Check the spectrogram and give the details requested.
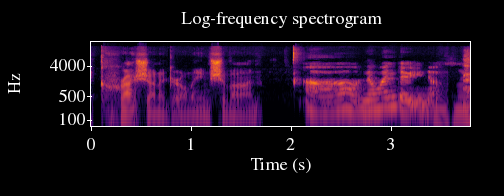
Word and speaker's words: Siobhan: Bet she didn't think I would pronounce her name properly, but I did. I actually just learned that yesterday. Siobhan.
